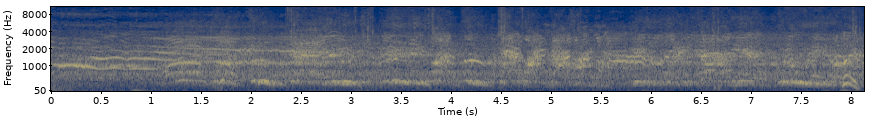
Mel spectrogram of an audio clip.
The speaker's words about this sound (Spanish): Todo el legendario haka o haka, esa danza ritual, una especie de grito de guerra que proviene de la tradición de la cultura maorí y que el equipo nacional de rugby de Nueva Zelanda, los All Blacks, eh, practican antes de cada partido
